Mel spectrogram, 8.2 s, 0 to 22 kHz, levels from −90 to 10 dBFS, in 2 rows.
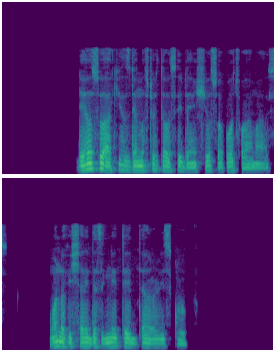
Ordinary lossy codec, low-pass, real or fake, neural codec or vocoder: none; 7.2 kHz; real; none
